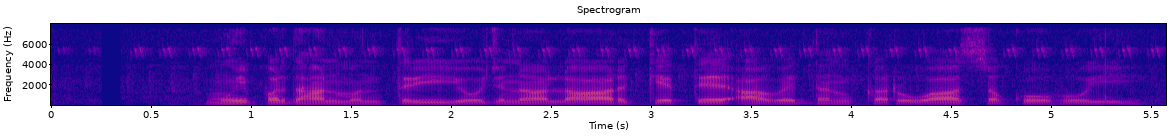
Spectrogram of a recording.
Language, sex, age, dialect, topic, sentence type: Magahi, male, 56-60, Northeastern/Surjapuri, banking, question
